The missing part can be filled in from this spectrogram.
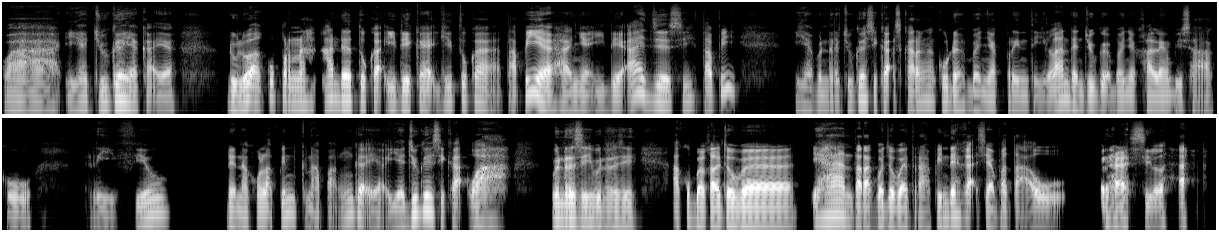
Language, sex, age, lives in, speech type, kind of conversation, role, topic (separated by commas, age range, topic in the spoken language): Indonesian, male, 20-24, Indonesia, conversation, advice, user, Mengapa saya sering belanja impulsif dan menyesal setiap bulan?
